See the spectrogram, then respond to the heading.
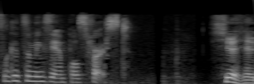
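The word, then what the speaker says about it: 谢谢: And if you were to say 谢谢 or 客气 as two definite fourth tones, people would still have no problem understanding what you're saying.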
